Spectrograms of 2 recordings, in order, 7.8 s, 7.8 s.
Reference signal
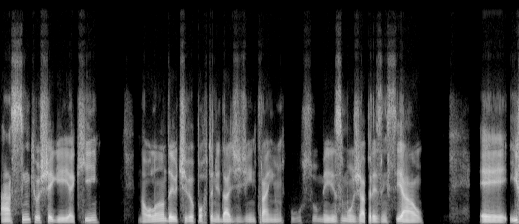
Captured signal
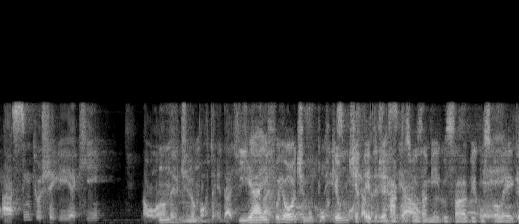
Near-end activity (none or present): present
